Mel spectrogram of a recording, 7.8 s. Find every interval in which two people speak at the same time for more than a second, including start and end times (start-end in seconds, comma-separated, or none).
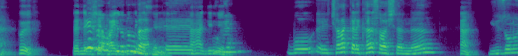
1.2-3.6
